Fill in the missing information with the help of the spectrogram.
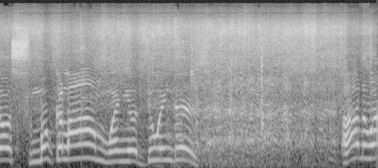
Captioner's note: audience laughs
